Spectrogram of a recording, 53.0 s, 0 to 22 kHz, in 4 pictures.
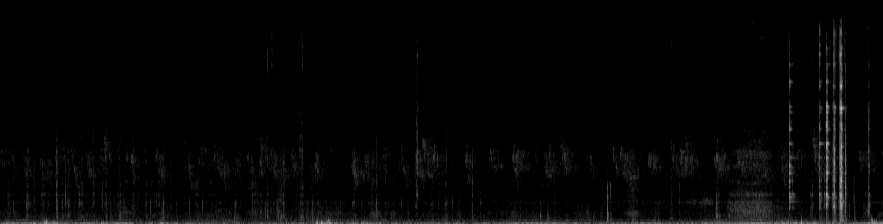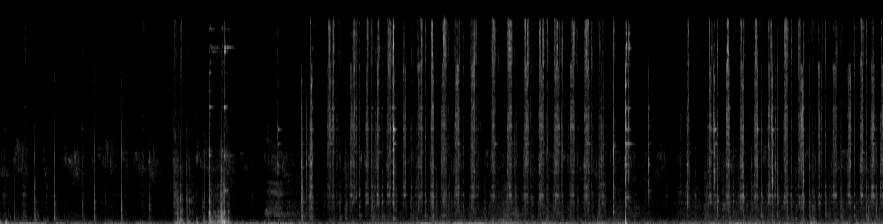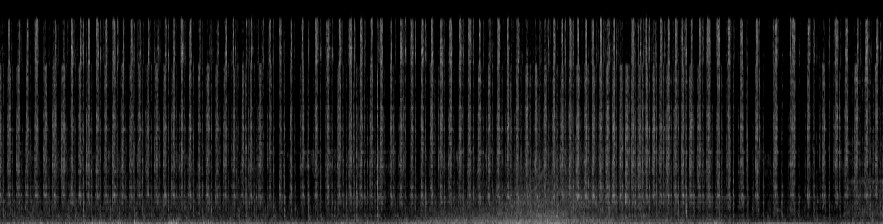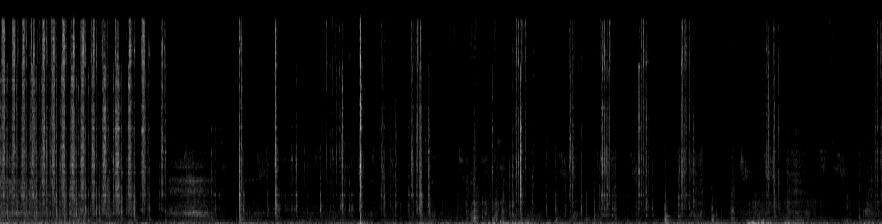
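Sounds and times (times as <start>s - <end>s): rapid mechanical clicking: 0.0s - 9.2s, 17.7s - 51.6s, 52.2s - 52.9s
metal clinks and knocks: 11.8s - 42.2s, 43.2s - 51.6s.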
